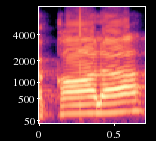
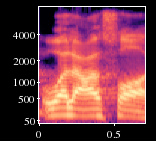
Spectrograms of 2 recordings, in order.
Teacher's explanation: قال کې اوس 1 درجه تفخیم ده او په عصا کې 2 درجه تفخیم ده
